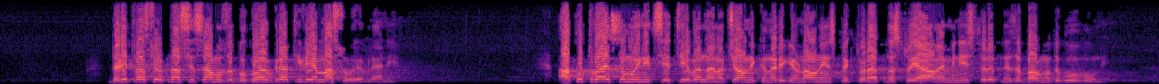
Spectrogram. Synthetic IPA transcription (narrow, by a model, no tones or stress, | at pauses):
d̪ɐlit̪ovasɛot̪nasʲjɐsamozɐboɡɔɛvɡɾat̪iliɛmasovojɐ̰vlɛ̰nḭɛ | akot̪ovaɛsamoinit̪siɐt̪ivənɐnɐt͡ʃalˠnikənɐɾɛɡʲionalˠniinspɛk̚t̪oɾat̪nɐst̪ojavɐmɛminist̪əɾət̪nɛzɐbavnod̪ɐɡoovolˠnḭ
